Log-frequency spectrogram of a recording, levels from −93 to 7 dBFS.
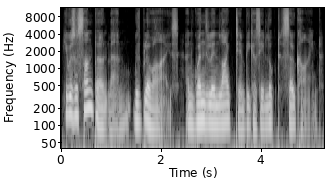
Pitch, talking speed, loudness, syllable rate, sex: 115 Hz, 195 wpm, -18 LUFS, 4.8 syllables/s, male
